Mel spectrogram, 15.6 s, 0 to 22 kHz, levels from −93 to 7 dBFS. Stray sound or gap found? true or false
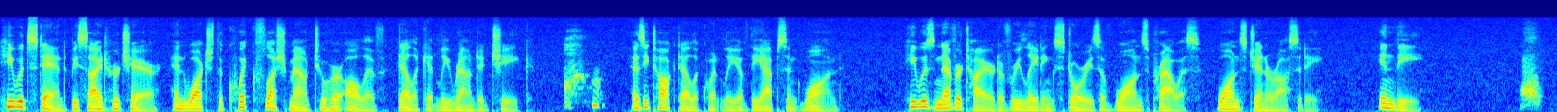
true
